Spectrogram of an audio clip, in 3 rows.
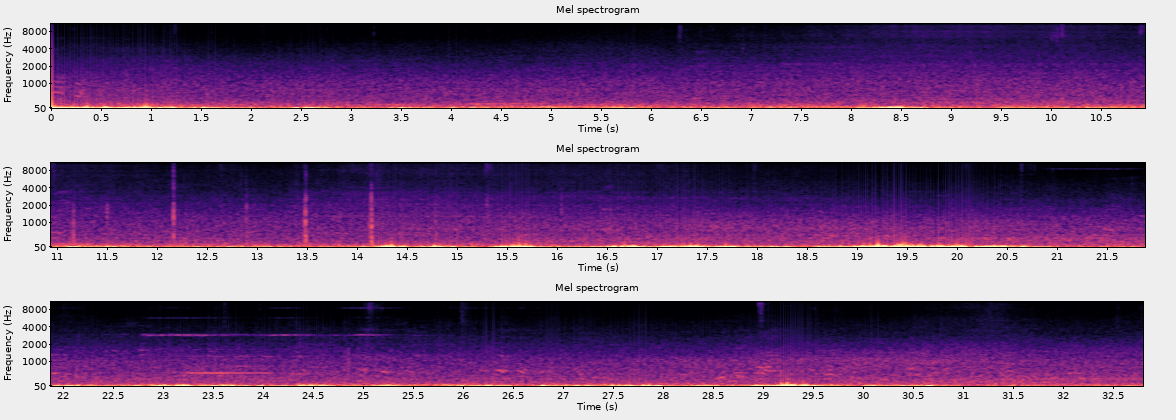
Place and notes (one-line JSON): {"title": "Parque Trianon - Tenente Siqueira Campos - Rua Peixoto Gomide, 949 - Cerqueira César, São Paulo - SP, 01409-001 - Ponte do Parque Trianon", "date": "2019-04-25 12:00:00", "description": "O áudio da paisagem sonora foi gravado na começo da ponte dentro do Parque Trianon, em São Paulo - SP, Brasil, no dia 25 de abril de 2019, às 12:00pm, o clima estava ensolarado e com pouca ventania, nesse horário estava começando o movimento dos transeuntes de São Paulo na hora do almoço. Foi utilizado o gravador Tascam DR-40 para a captação do áudio.\nAudio; Paisagem Sonora; Ambientação;Parque Trianon", "latitude": "-23.56", "longitude": "-46.66", "altitude": "831", "timezone": "America/Sao_Paulo"}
